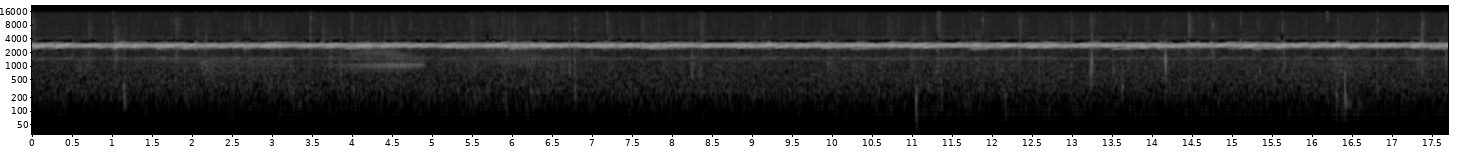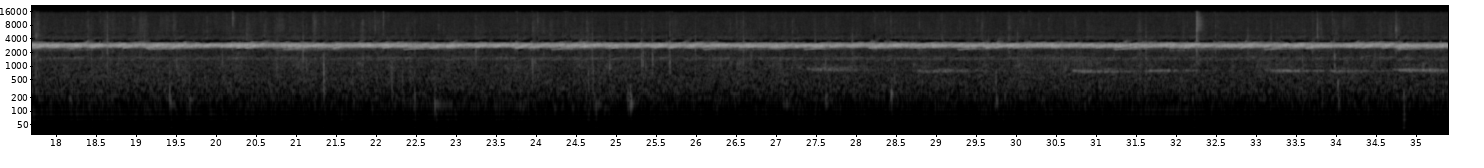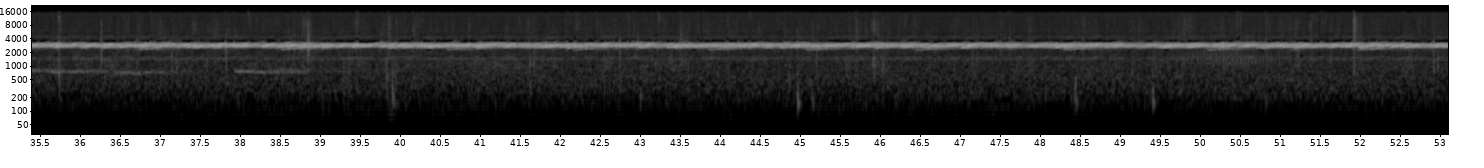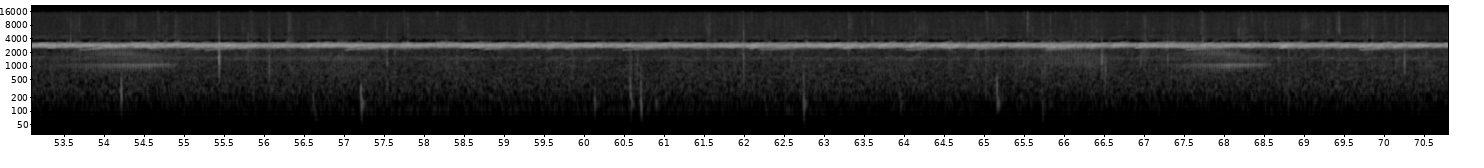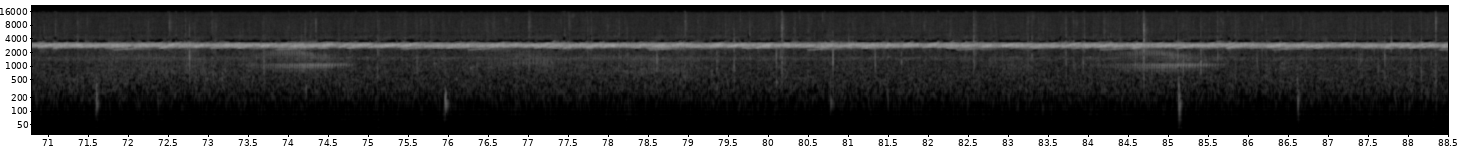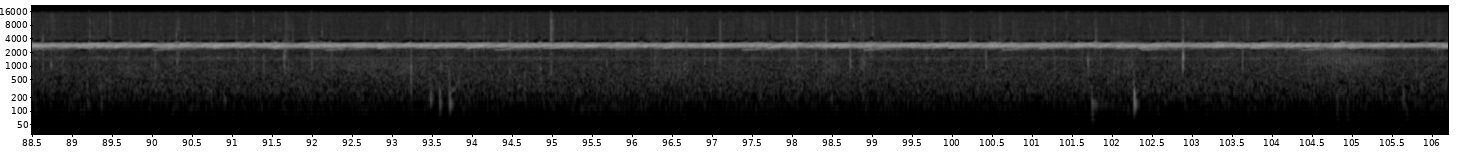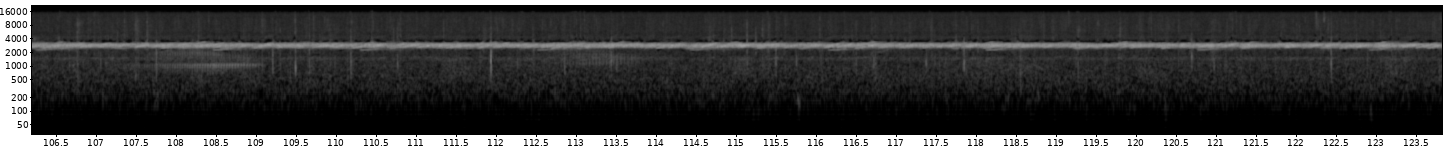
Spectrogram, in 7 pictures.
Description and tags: forest ambiance chepachet spring night 1
(1 of 2) Nighttime in rural western Rhode Island, USA, near Chepachet. Early spring. Chorus of various species of frogs, crickets (?). Light rain. In the distance, briefly, calls of some creature of the night: an owl or canine?
rain, springtime, crickets, rural, spring, rhode-island, night, new-england, frogs, forest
